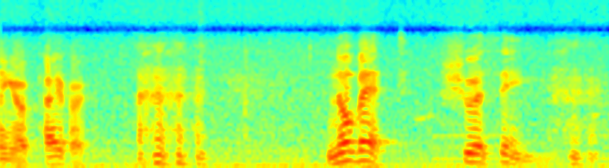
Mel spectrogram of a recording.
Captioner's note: laughs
